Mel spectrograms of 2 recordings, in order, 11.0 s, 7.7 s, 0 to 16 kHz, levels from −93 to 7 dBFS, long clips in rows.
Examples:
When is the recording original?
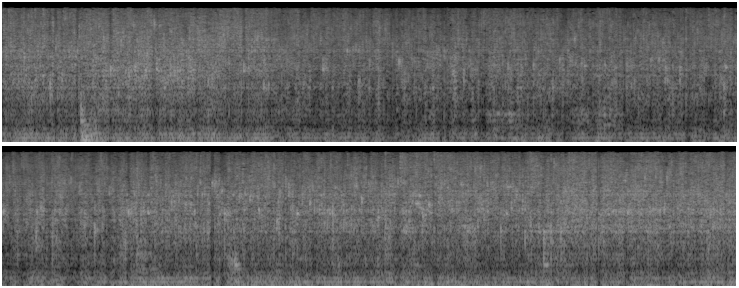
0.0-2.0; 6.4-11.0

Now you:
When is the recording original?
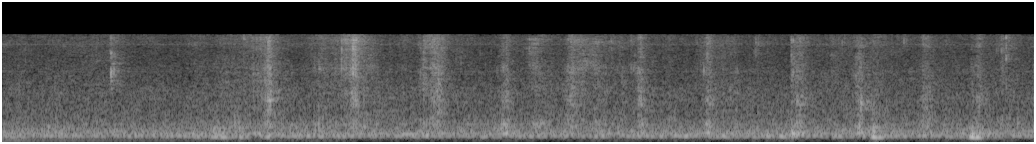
0.0-1.9; 2.5-7.7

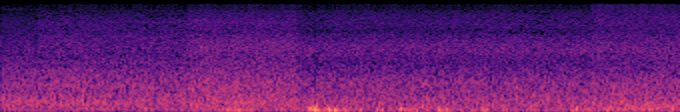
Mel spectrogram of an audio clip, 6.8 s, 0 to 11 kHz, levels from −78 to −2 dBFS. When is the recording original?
0.0-6.8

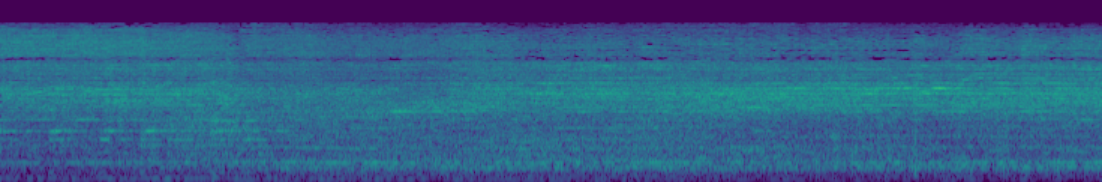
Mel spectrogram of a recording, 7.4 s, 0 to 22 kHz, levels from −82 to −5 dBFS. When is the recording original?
0.7-4.6; 5.7-7.4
